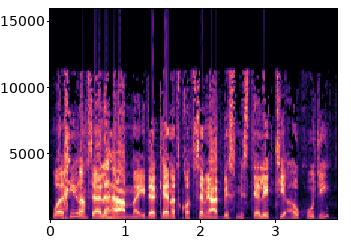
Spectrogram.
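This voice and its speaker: A man narrates an audiobook at a brisk clip, with a steady reading style. The recording is dry and close to the mic. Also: medium pitch, dry recording.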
